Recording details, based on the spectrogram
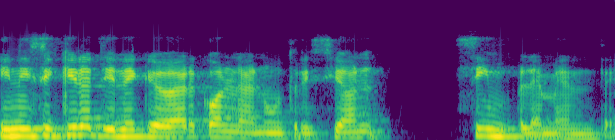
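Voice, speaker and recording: A woman with an ordinary speaking voice talks at a moderate pace, her pitch fairly low with ordinary variation. The background is quiet. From Argentina, San Luis. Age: 30s. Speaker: molecular biologist, researcher. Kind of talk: interview.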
